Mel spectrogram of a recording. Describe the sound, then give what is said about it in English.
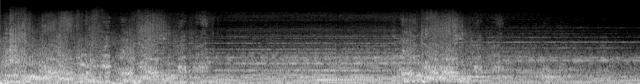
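In the Metro-Goldwyn-Mayer studio logo, a lion, its head within a ring of film tape above a mask and laurel branches, roars twice: loud, rough growling bursts separated by a short pause, with a steady sustained musical tone humming underneath throughout. “A lion's head is situated within a ring of film tape above a mask and laurel branches.”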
